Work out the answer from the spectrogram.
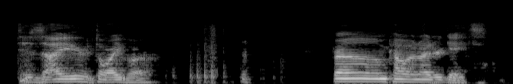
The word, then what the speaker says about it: Geats: show it's the desired driver from Kamen Rider Gates not not the skates this one this guy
